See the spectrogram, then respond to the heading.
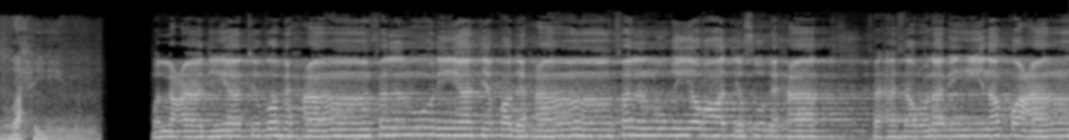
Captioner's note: breath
